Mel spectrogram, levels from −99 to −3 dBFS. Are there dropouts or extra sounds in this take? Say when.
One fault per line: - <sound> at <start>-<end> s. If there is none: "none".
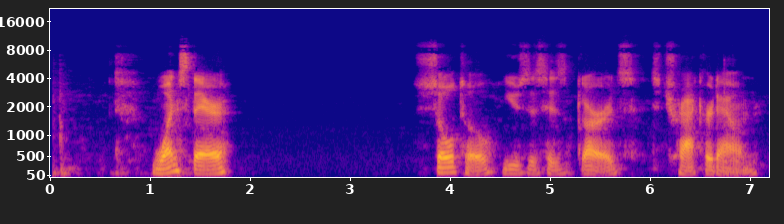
none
